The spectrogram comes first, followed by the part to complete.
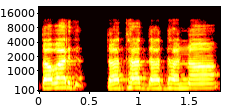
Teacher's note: ये दंत्य से बोले जाते हैं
